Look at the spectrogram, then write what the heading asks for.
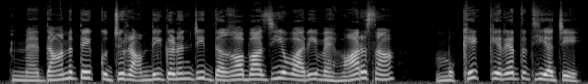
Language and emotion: Sindhi, disgusted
